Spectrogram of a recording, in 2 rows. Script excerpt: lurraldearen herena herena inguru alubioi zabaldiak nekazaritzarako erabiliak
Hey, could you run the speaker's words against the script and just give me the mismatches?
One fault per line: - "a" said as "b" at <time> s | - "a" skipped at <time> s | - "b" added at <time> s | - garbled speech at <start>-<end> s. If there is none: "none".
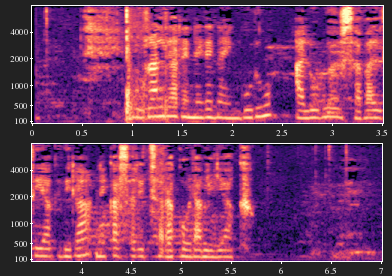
- "herena" skipped at 1.9 s
- "dira" added at 3.9 s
